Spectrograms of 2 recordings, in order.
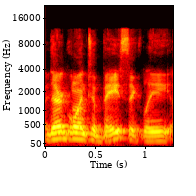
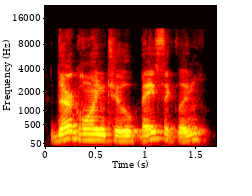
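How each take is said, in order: First: Said in the usual way. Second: Talking round something in mouth; words muffled by food; mouth full. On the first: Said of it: "sorry, I have something in my mouth". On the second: Real, not acted. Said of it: "I have something in my mouth".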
